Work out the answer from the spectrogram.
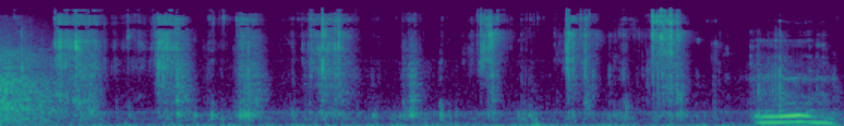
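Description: Close-up mouth sounds of a person eating Samyang spicy instant noodles: the end of a noodle slurp at the start, then chewing with many short wet smacks and clicks, a few a second. Near the end comes a brief hummed "mm" that bends up and down.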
